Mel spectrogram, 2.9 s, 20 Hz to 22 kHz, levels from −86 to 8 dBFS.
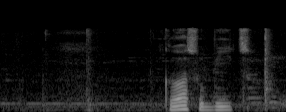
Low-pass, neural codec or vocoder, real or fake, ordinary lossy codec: none; none; real; none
